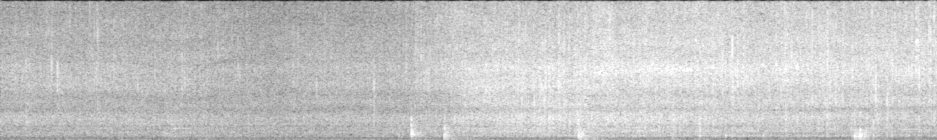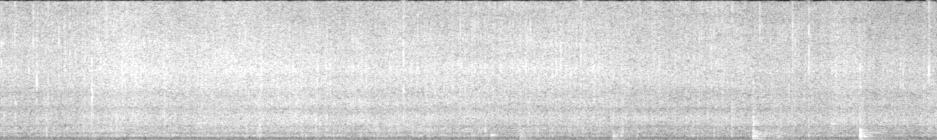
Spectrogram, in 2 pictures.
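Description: Ground meat, onion and cabbage frying in a pot and being stirred with a wooden spoon: a steady sizzle that grows louder about two seconds in, when the stirring starts, with a few light knocks of the spoon against the pot.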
